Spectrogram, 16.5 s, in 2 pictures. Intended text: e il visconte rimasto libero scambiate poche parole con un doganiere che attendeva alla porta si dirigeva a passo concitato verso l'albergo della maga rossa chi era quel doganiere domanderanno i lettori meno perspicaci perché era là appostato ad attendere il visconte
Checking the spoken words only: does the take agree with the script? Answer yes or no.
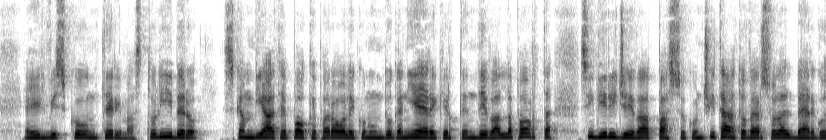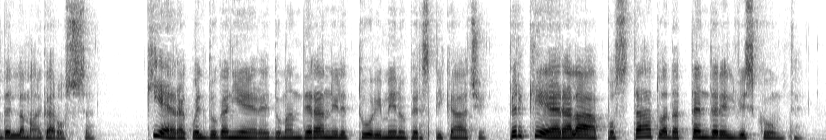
yes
